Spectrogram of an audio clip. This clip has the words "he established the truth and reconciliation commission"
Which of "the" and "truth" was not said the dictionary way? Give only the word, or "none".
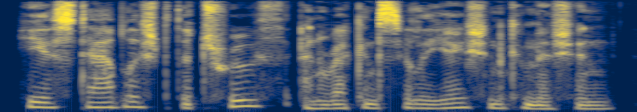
none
